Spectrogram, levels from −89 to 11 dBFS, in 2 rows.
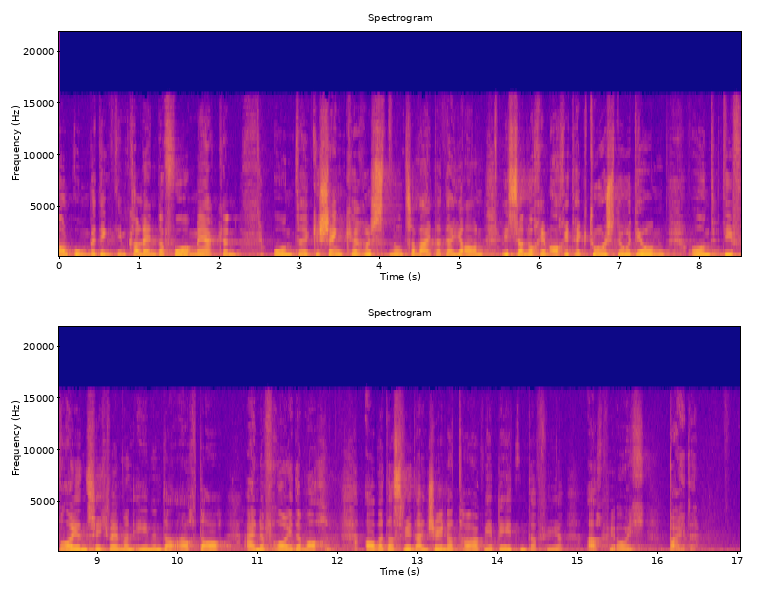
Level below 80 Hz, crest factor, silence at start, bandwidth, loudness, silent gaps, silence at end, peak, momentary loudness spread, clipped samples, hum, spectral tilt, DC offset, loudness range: -36 dBFS; 14 dB; 0 s; 16 kHz; -14 LUFS; none; 0 s; 0 dBFS; 10 LU; under 0.1%; none; -5 dB/octave; under 0.1%; 4 LU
